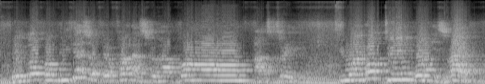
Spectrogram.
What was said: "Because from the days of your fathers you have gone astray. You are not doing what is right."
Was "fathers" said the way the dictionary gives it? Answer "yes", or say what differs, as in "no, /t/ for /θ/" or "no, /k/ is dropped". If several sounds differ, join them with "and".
no, /s/ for /z/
